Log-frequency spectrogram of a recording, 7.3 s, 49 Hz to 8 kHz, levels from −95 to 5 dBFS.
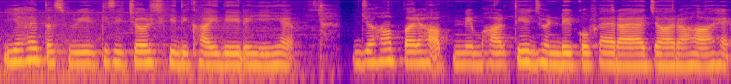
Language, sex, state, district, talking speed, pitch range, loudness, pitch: Hindi, female, Haryana, Charkhi Dadri, 155 wpm, 155-175 Hz, -17 LUFS, 165 Hz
